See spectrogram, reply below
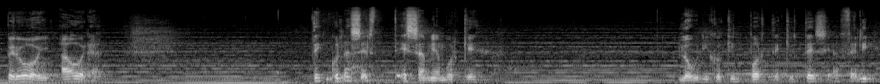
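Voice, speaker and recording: Soap-opera father played by a male actor: quavering voice, humble and remorseful, halting delivery, music clearly underneath. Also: medium pitch, natural voice. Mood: emotional, pleading. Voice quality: trembling, quavering voice with emotion. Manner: halting, earnest, emotional. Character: tender, remorseful father speaking humbly to his daughter. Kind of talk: television melodrama acting. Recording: loud music over soap dialogue.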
